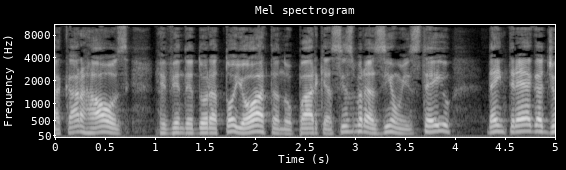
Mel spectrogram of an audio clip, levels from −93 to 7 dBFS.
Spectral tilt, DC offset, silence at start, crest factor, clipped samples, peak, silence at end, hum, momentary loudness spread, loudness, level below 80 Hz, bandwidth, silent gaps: -4 dB/octave; 0.2%; 0 s; 16 dB; under 0.1%; 0 dBFS; 0 s; none; 9 LU; -16 LUFS; -60 dBFS; 11 kHz; none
